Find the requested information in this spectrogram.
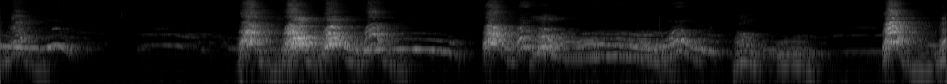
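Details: A Yorkshire Terrier mix howls in drawn-out, wavering cries with brief yips between them.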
